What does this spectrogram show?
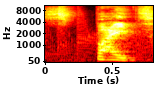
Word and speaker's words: SP8: And uh the name SP8, by the way, is pronounced Spite.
